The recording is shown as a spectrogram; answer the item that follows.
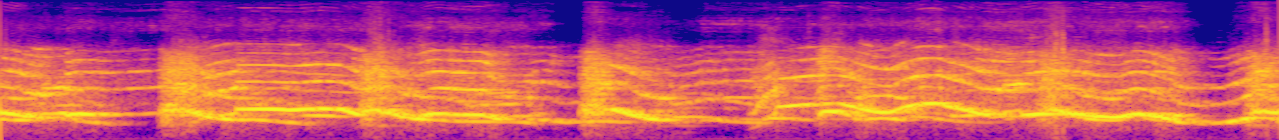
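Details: Several Siberian Huskies, among them the young female Eleanor finding her voice and Memphis joining the girls, howl in chorus for their owner; continuous overlapping howls swoop up and down, pulsing in waves roughly every second without pause.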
